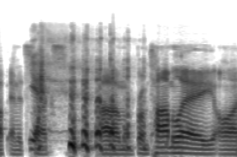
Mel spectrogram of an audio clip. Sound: laughs

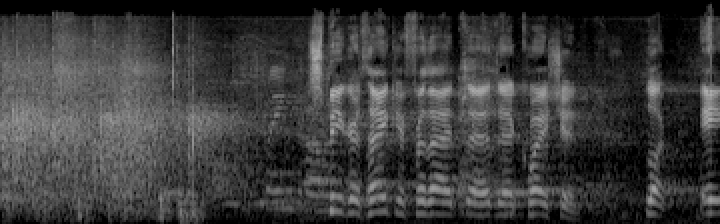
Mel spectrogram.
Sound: applause

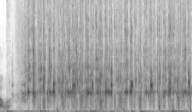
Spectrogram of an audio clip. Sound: ice rattling

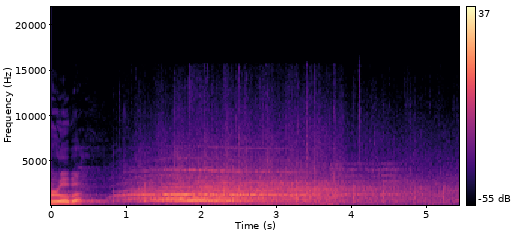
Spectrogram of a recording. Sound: applause

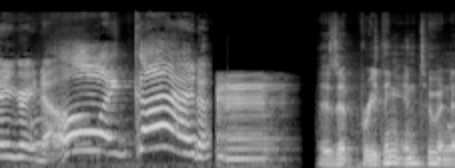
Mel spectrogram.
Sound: laughs; buzzer rings

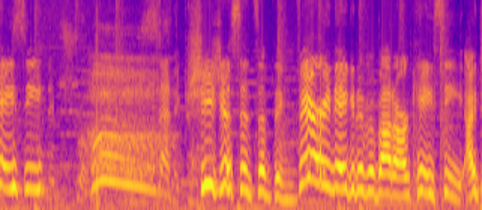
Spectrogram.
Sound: gasps

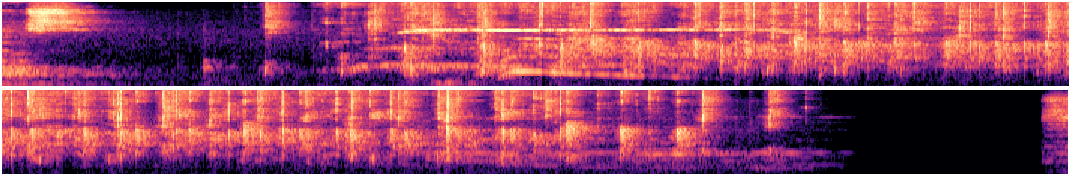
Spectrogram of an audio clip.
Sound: cheers and applause from the crowd

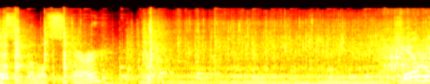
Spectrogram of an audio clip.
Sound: processor whirring

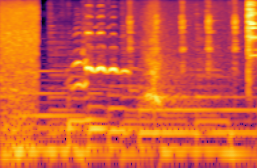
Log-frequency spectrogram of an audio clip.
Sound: loon call

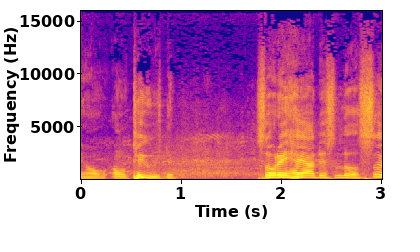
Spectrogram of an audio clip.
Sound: audience laughs

